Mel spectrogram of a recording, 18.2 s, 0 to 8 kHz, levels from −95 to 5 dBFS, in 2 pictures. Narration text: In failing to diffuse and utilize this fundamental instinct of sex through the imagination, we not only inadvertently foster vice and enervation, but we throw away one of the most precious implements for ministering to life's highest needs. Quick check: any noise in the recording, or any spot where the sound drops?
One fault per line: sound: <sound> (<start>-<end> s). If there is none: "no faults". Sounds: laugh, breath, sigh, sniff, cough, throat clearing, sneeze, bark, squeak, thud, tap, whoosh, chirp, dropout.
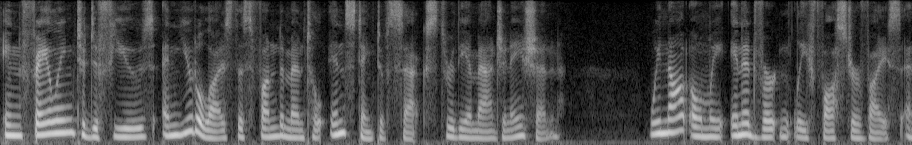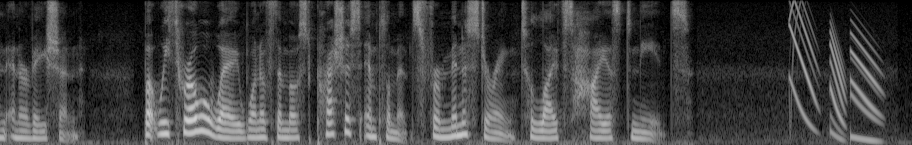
sound: chirp (17.0-18.0 s)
